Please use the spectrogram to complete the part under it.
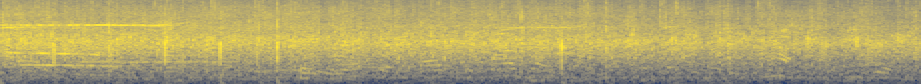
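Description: A crowd claps and cheers loudly in a large hall.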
